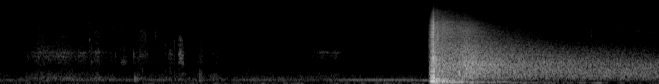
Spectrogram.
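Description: A single rifle shot about four seconds in, sudden and loud, its sound rolling away and fading over the next couple of seconds: the shot that kills a boar hog held in a pen trap.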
